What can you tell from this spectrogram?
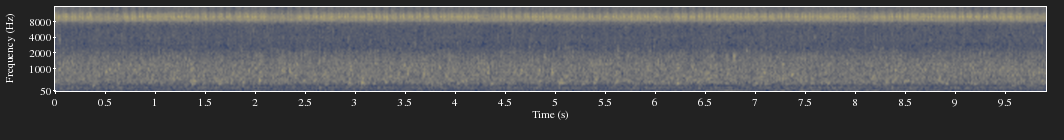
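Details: A shrill, unbroken high trill from grasshoppers in a forest fills the scene, wavering a little in strength, while a waterfall and stream rush steadily beneath it.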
